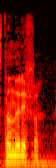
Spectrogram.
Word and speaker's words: Tenerife: Bare gjenta det, for dere som synes det irriterende med Tenerife. Den en uttales dessverre. – Ja, den gjør det. Det sånn de gjør det. Det sånn vi gjør det, for så vidt. Uttaler de ene som der. – Ja, men vi glemmer det. Folk flest sier jo fortsatt Tenerife.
